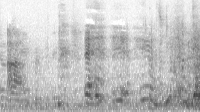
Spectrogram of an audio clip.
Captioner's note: laughter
